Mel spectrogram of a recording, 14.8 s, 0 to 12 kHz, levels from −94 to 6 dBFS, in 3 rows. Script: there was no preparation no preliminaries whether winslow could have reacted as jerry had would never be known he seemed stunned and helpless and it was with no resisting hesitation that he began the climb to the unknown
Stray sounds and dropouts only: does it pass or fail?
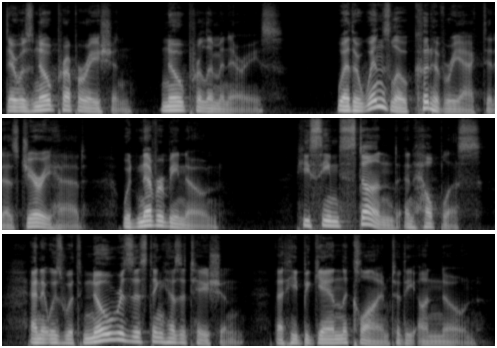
pass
